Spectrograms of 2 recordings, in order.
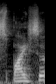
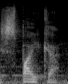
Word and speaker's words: Spica: I always thought it would be pronounced Spicer or Spica or something like that, but it is apparently Spica.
